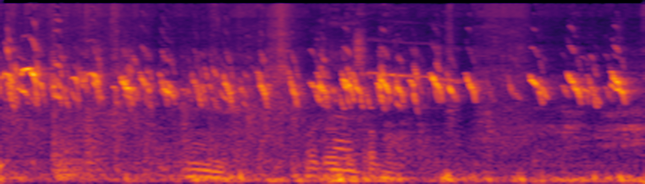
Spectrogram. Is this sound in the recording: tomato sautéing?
no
